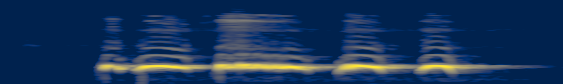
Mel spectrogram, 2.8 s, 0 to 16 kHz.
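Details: Spotted dove calling in 'kuk 2' style, meant to lure other doves into answering: one loud phrase of hollow coos, a drawn-out rolling note flanked by short, slightly rising clipped coos, with silence around it.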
